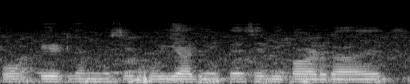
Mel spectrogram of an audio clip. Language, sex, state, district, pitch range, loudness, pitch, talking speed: Hindi, male, Uttar Pradesh, Shamli, 120-130 Hz, -16 LUFS, 125 Hz, 160 wpm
